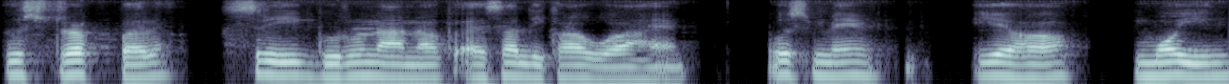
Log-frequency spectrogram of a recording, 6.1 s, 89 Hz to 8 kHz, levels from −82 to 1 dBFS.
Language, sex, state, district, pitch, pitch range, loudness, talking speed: Hindi, male, Maharashtra, Gondia, 140 Hz, 130-150 Hz, -20 LUFS, 125 wpm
